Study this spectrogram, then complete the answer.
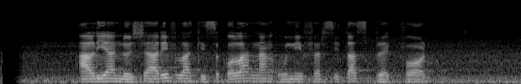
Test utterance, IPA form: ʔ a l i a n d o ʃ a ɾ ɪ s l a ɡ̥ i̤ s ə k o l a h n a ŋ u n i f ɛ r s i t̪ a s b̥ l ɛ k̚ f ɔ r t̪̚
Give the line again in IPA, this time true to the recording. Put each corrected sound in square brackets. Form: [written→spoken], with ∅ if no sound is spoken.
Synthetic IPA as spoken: ʔ a l i a n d o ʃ a ɾ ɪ [s→f] l a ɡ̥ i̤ s ə k o l a h n a ŋ u n i f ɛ r s i t̪ a s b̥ [l→ɾ] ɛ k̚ f ɔ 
